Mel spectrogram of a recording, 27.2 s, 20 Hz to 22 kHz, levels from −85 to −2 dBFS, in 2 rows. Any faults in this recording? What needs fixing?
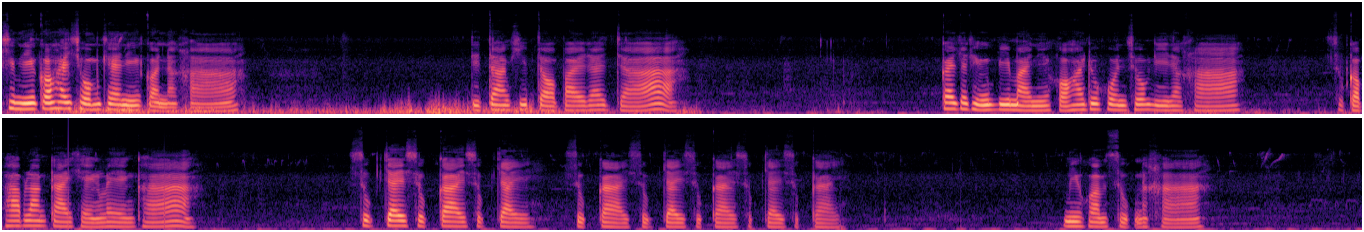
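Block of digital silence at 14.26, 15.22, 21.98 and 23.19 s. The sound drops abruptly to silence for about 4 ms in the first case and about 6 ms in the others, so each hole is a short tick. The repeated 6 ms length fits a 256-sample output buffer the program didn't fill in time. Enlarging the audio buffer or lightening the processing load in that callback should stop these underruns.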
